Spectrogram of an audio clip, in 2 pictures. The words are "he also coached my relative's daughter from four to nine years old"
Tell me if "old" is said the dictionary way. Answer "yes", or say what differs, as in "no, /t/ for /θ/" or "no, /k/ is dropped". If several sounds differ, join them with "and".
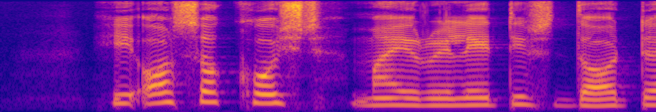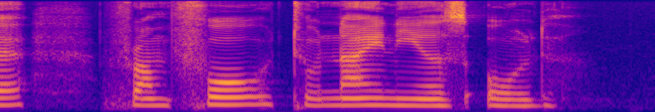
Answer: yes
